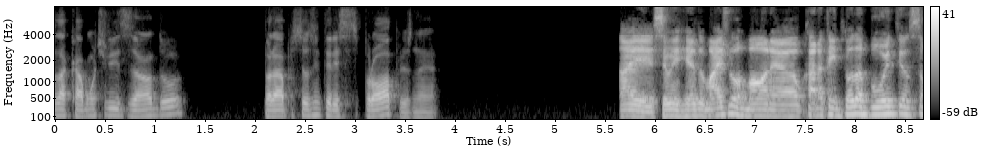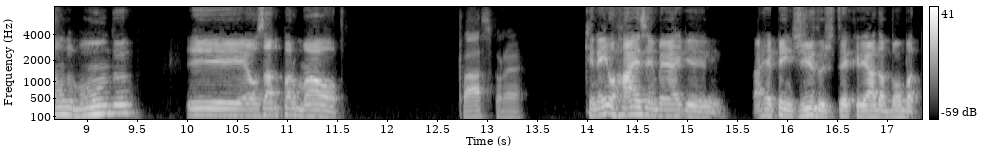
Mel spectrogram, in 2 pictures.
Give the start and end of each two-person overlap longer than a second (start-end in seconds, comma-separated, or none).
none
